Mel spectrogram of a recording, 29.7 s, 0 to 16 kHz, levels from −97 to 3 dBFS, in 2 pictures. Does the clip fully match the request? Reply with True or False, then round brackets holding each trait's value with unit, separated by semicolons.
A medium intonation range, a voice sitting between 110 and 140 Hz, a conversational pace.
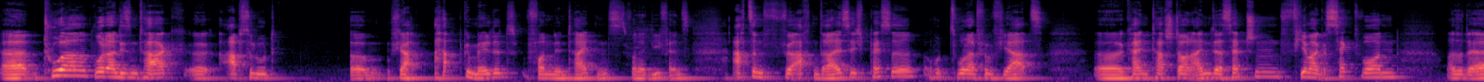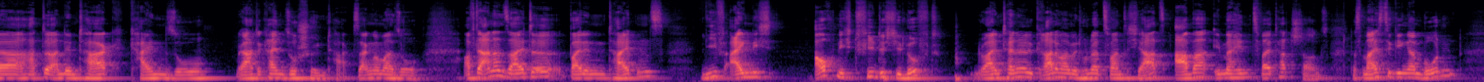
True (3.3 semitones; 135 Hz; 160 wpm)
